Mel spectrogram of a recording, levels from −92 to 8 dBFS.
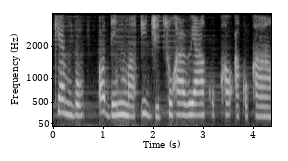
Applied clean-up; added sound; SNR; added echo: neural separator model SepFormer DNS4.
